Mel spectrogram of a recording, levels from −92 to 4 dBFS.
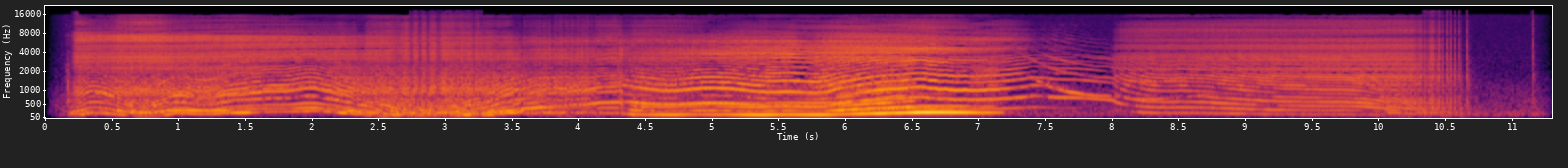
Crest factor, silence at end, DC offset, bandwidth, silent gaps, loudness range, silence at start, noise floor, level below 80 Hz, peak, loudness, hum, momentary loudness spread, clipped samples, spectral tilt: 18 dB; 0.1 s; under 0.1%; 18.5 kHz; none; 9 LU; 0.15 s; -42 dBFS; -60 dBFS; 0 dBFS; -17 LUFS; none; 13 LU; under 0.1%; -4 dB/octave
